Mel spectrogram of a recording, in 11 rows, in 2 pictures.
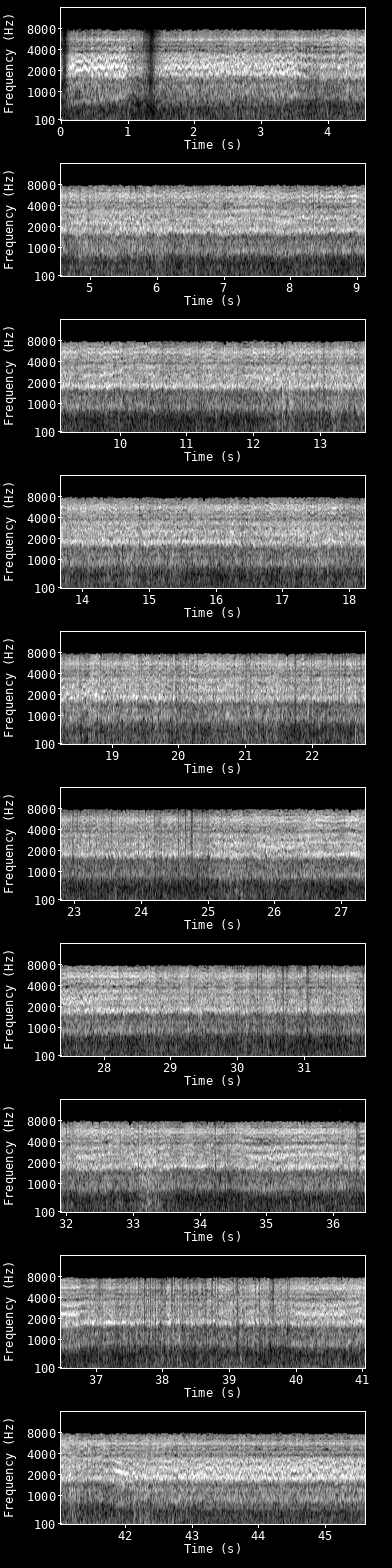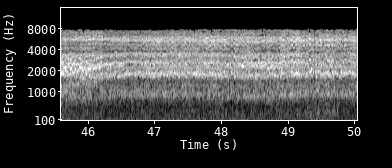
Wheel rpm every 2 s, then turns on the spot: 140, 180, 220, 230, 230, 230, 220, 230, 220, 220, 230, 230, 230, 220, 230, 230, 230, 230, 230, 230, 230, 200, 190, 220, 220.
none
